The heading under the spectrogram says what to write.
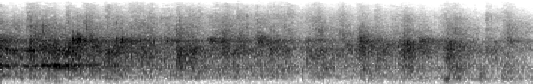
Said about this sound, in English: round of applause for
